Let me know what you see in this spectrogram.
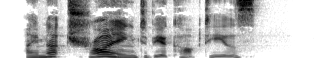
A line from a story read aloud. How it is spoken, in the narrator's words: Jensen grit out through his teeth, leaning in so his nosy relatives wouldn't hear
